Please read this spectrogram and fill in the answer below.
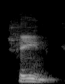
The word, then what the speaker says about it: Cheyne: Sheen, yes.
